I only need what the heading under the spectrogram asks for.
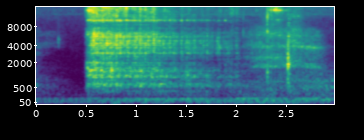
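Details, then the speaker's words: Mercedes CLA250/GLA250 with serpentine belt removed, water pump pulley spun by hand: rough, gritty grinding whir that slowly fades; water pump bearing is shot. "oh yeah listen to that sounds hideous bearing is shot sounds awful"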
